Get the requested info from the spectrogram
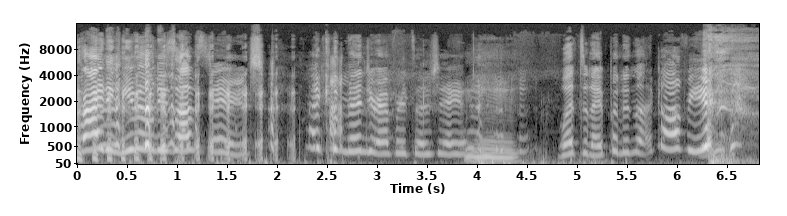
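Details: Adult speaker; no speech disorder.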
